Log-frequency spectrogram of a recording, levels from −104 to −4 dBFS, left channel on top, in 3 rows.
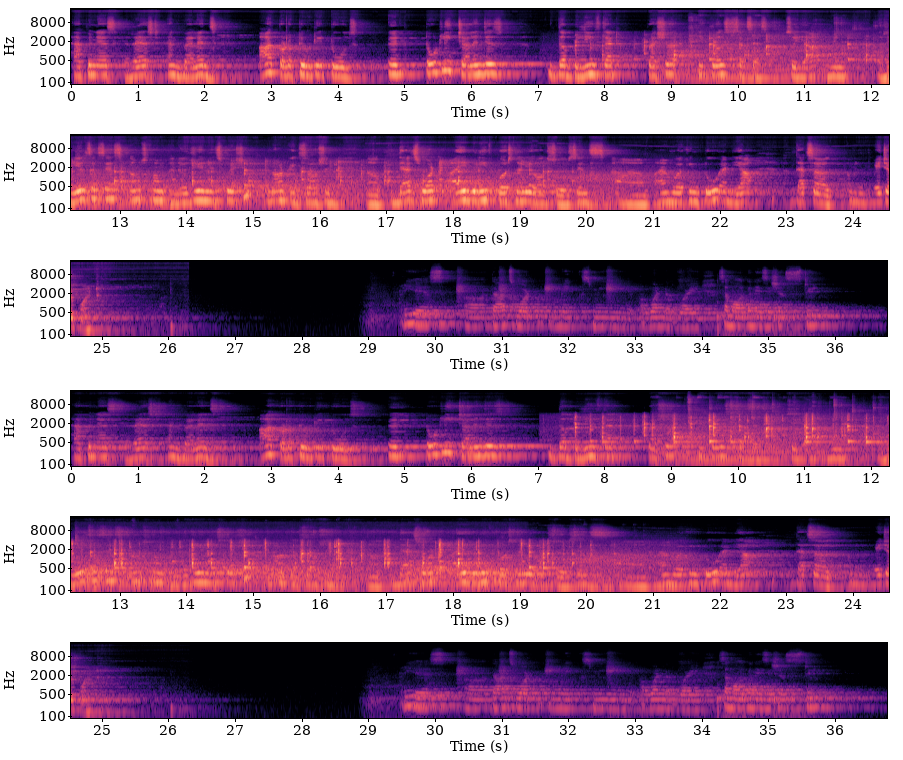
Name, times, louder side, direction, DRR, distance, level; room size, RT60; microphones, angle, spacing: voice 1, 0.0-2.2 2.8-4.3 4.8-5.0 5.3-6.5 7.2-8.3 8.7-10.5 10.7-11.7 12.1-25.0, left 7 dB, 70° left, 9 dB, 0.4 m, -33 dB
sound 1, 7.5-16.7 17.0-18.8 19.0-20.1 20.4-20.5 20.9-21.0 21.4-21.5, right 8 dB, 65° right, 0.4 m, -36 dB
Livestock farm animals working animals, 8.7-21.5, right 1 dB, 50° right, 3.8 m, -47 dB
sound 2, 12.3-19.1, right 1 dB, 35° right, 3.2 m, -42 dB
voice 2, 29.5-35.7, left 1 dB, 25° left, 0 dB, 1.5 m, -48 dB
19.5 x 13.0 x 3.5 m, 2.5 s
head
